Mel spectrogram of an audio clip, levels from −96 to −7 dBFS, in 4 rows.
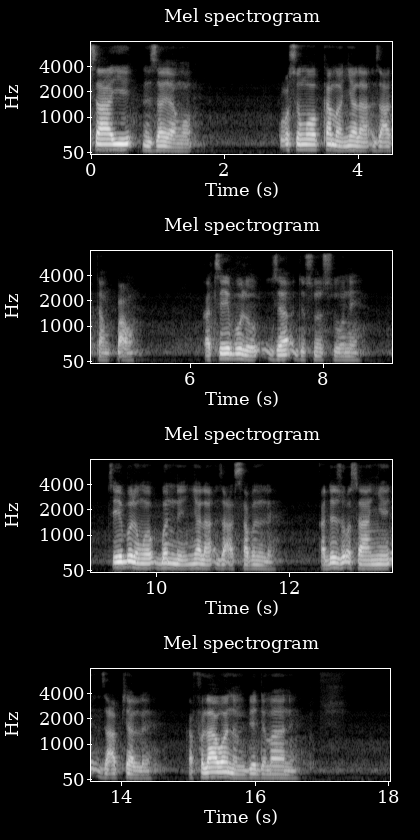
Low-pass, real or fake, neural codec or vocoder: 7.2 kHz; fake; autoencoder, 48 kHz, 128 numbers a frame, DAC-VAE, trained on Japanese speech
